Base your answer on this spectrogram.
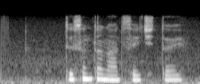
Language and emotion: Russian, neutral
